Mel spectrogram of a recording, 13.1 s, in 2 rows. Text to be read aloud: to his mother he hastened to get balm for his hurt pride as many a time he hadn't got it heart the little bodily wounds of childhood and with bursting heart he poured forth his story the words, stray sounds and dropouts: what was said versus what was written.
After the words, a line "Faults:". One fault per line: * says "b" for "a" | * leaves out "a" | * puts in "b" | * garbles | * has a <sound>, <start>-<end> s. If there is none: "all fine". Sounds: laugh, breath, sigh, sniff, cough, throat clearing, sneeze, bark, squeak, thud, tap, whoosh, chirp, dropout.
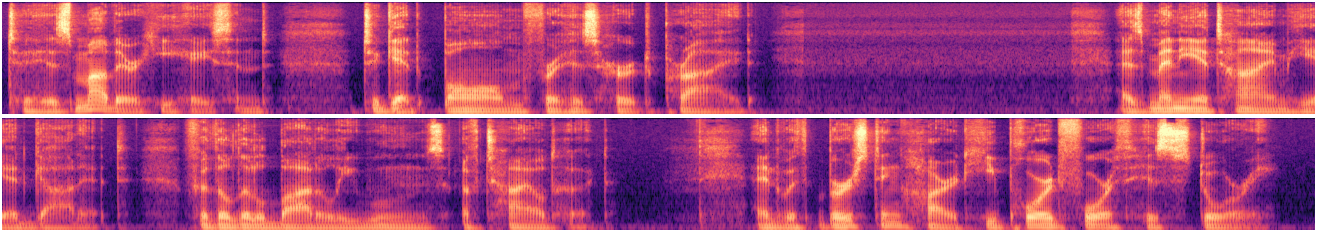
to his mother he hastened to get balm for his hurt pride as many a time he had got it for the little bodily wounds of childhood and with bursting heart he poured forth his story
Faults:
* says "had" for "hadn't"
* says "for" for "heart"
